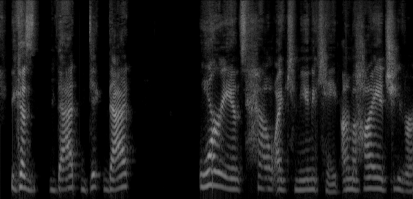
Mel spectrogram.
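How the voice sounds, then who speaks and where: A normal speaking voice from a woman at a moderate pace. Her intonation is fairly even. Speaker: former executive assistant, speaker. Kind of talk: podcast interview.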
